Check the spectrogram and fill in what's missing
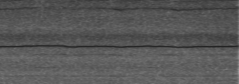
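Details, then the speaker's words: Dental high-speed handpiece reducing about half a millimetre of lingual enamel during three-unit anterior bridge preparation (congenitally missing lateral incisors, orthodontically positioned abutments): steady very high-pitched whine with hissing spray. "Then we'll move over to the cuspid and also reduce that lingual surface, grazing about a half a millimeter of that lingual surface away."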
